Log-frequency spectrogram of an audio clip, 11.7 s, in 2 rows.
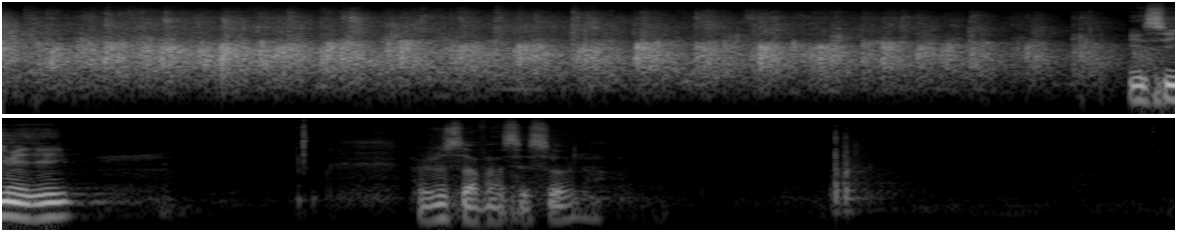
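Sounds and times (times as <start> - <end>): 
audience applause: 0.0 - 5.9
speech: 5.6 - 6.3, 8.0 - 9.0.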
